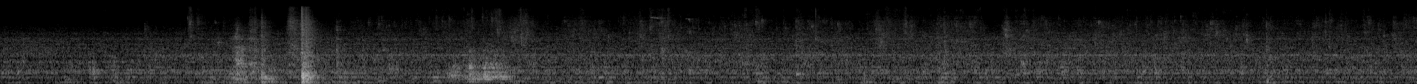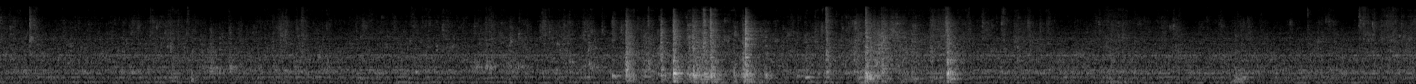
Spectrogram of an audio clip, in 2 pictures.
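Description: A pot of water and a pan of tomato sauce heating on the hob: a steady watery hiss of liquid coming up to the boil, with short clusters of pops and knocks a couple of seconds in and again about twenty seconds in.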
